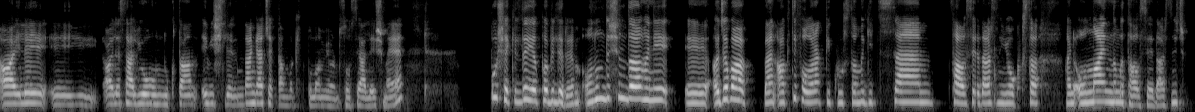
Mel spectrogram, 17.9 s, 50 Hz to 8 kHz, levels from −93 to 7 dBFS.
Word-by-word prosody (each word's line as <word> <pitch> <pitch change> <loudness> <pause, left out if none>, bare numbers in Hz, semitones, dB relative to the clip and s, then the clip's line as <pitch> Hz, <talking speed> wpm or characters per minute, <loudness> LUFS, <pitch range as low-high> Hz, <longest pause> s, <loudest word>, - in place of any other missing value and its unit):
aile, 215 +1 +3
eee, 190 -1 -10
ailesel 205 +1 -2
yoğunluktan, 200 -1 -2
ev 210 - -5
işlerinden 200 +1 -6
gerçekten 205 -5 -5
vakit 175 0 -23
bulamıyorum 170 -2 -11
sosyalleşmeye. 170 - -6 1.3
Bu 340 0 +1
şekilde 260 -2 -1
yapabilirim. 240 -6 +2
Onun 295 +7 +2
dışında, 315 -2 +7
hani, 280 -2 +2 0.3
eee, 220 -1 0
acaba 275 +2 +6 0.2
ben 230 +1 0
aktif 235 +7 -3
olarak 245 0 -1
bir 230 - -8
kursa 225 +1 -6
mı 235 +1 -3
gitsem 235 0 -1 0.2
tavsiye 225 0 +2
edersin 220 +1 -1
yoksa, 215 +1 -3 0.4
hani, 215 -1 -1
online'ı 240 +1 +4
mı 230 -1 -2
tavsiye 185 -2 -4
edersin 180 +7 -7
hiç 225 -1 -8
220 Hz, 115 wpm, -26 LUFS, 200-245 Hz, 1.3 s, dışında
